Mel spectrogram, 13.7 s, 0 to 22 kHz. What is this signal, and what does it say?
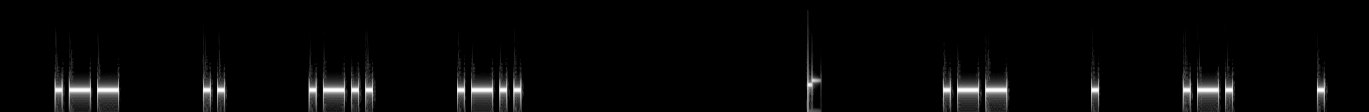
Morse code, heard as a keyed tone, about 17 wpm, spaced as for 8 wpm, 700 Hz. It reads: WILL WERE
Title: 4x Character Spacing - Top 100 Words - 17wpm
